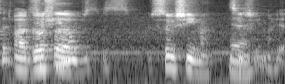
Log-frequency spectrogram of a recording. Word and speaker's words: Tsushima: Ghost of Tsushima. Yeah. Tsushima. Yeah. It's got that silent T in front of it. Sushi? Tsushima. No, not sushi.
